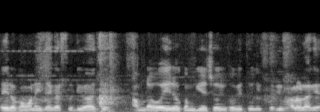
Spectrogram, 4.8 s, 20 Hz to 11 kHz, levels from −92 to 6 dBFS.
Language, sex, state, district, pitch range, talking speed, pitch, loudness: Bengali, male, West Bengal, Kolkata, 120-125 Hz, 175 wpm, 120 Hz, -15 LUFS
